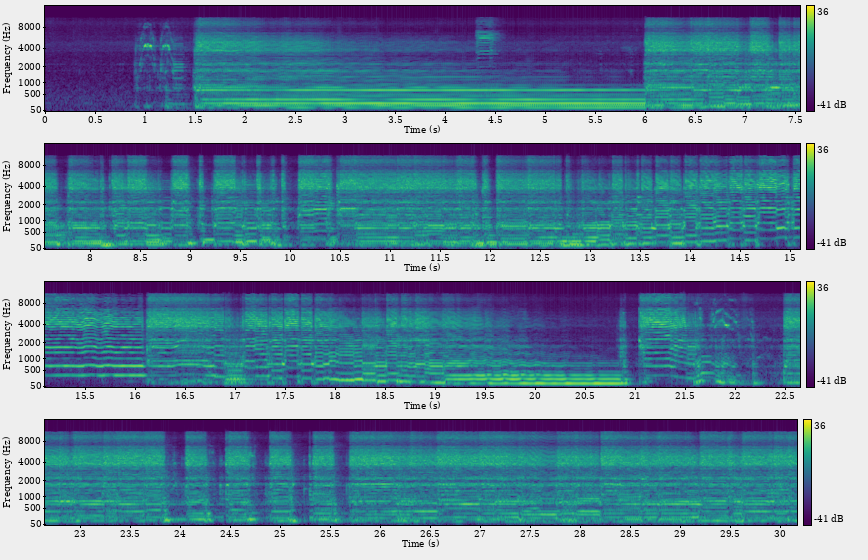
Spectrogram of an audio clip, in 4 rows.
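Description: Electric guitar played through a Crate GT1200H head and its matching 4x12 cabinet on the distorted rhythm channel, EQ set flat. After a brief pause it opens with a long held chord, then goes into riffing with chords sliding down and back up in pitch midway, and stop-start playing with short breaks near the end.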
